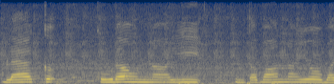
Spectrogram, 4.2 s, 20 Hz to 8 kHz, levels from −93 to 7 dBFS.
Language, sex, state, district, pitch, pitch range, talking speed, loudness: Telugu, female, Andhra Pradesh, Sri Satya Sai, 250 Hz, 245-255 Hz, 85 wpm, -17 LUFS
